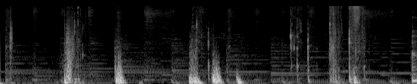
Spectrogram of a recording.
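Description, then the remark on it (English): A dog named Pixie licks at a phone and breathes heavily into it while a message is recorded in a kitchen, making a loud, irregular series of wet, thumping bursts and huffs with short pauses between, and no talking. “She just licked the phone. Yeah, so that was... And she heavy breathed.”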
